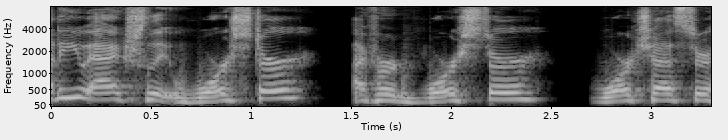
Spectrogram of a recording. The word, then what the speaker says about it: Worcester: Worooster.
